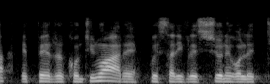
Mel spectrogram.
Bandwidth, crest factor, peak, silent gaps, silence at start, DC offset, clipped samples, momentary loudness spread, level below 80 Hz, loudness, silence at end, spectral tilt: 9.8 kHz; 16 dB; -6 dBFS; none; 0 s; under 0.1%; under 0.1%; 6 LU; -58 dBFS; -23 LUFS; 0 s; -5.5 dB/octave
